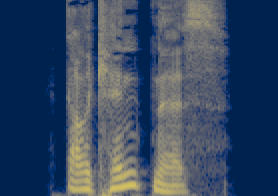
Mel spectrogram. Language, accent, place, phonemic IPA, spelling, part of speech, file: German, Germany, Berlin, /ɛɐ̯ˈkɛntnɪs/, Erkenntnis, noun, De-Erkenntnis.ogg
- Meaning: 1. realization, recognition, insight, perception 2. judgment, court decision, court ruling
